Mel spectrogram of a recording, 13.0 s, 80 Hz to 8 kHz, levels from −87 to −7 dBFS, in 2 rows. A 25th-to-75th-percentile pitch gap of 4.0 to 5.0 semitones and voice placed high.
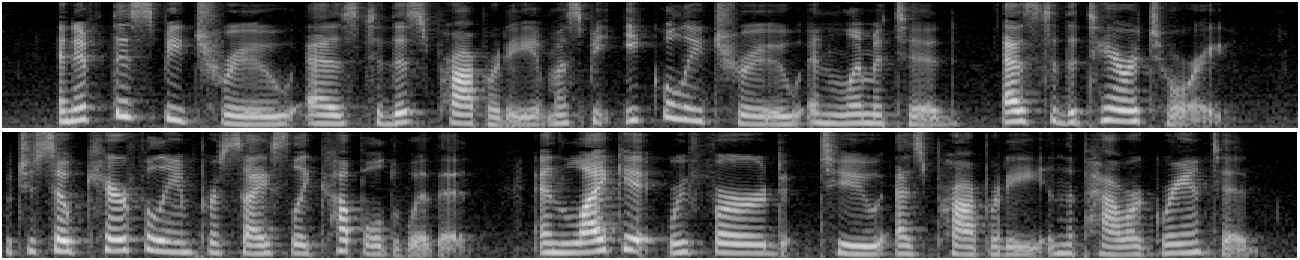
Yes: average, 4.4 semitones; high, 210 Hz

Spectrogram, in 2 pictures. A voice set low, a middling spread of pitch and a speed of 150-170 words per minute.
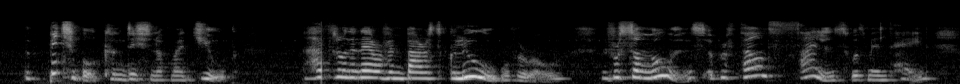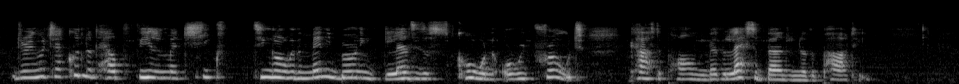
No: very high, 290 Hz; average, 4.7 semitones; average, 165 wpm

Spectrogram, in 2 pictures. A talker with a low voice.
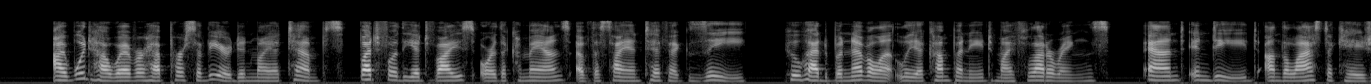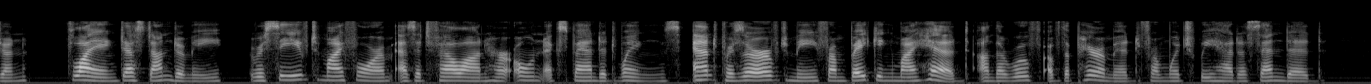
No: medium, 170 Hz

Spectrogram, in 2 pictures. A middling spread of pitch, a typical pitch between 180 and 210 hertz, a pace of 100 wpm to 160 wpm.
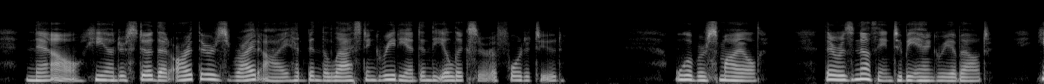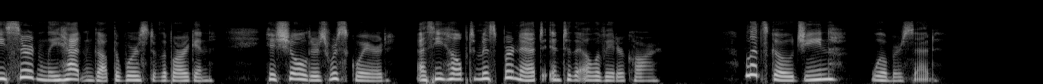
Yes: average, 3.4 semitones; high, 190 Hz; average, 150 wpm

